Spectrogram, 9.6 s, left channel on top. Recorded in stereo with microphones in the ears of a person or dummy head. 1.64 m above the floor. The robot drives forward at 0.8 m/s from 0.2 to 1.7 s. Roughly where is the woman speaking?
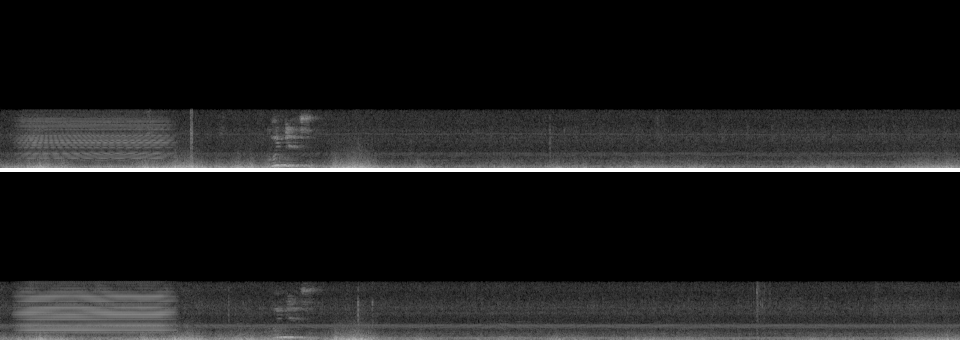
Left.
